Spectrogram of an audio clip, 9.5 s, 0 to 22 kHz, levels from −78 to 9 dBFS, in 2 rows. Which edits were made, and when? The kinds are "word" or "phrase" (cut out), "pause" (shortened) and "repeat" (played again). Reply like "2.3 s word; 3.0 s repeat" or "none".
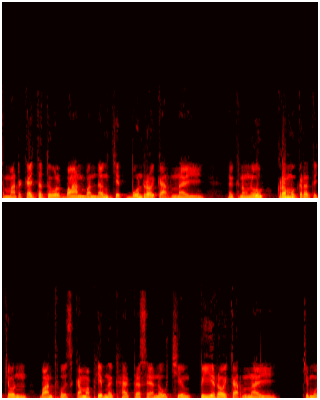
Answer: none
